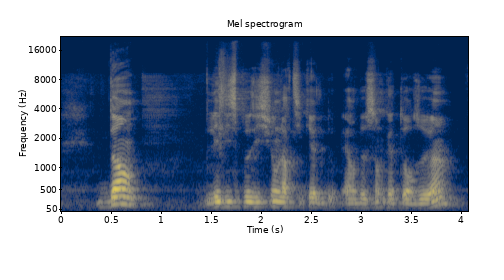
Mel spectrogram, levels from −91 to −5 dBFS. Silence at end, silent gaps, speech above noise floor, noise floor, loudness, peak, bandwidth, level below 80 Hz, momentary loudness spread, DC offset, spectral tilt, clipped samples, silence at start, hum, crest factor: 0.15 s; none; 30 dB; -61 dBFS; -31 LUFS; -8 dBFS; 20 kHz; -78 dBFS; 16 LU; under 0.1%; -4 dB/octave; under 0.1%; 0.35 s; none; 24 dB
